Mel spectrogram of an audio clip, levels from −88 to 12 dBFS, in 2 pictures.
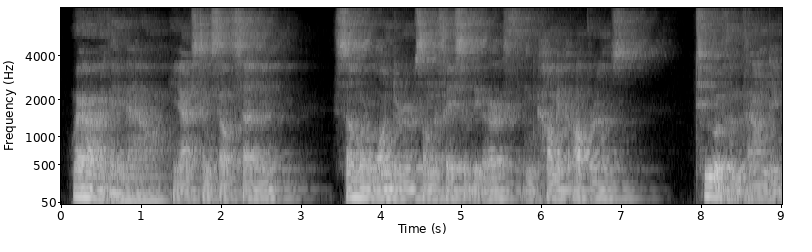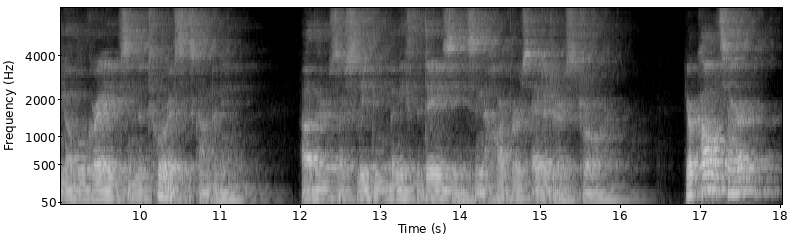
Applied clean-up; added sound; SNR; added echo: none; none; none; reverberation time 1.1 s.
